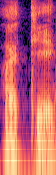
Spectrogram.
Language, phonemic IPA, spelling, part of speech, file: French, /a.kɛ/, acquêt, noun, Fr-acquêt.ogg
- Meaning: 1. acquisition 2. profit; financial gain 3. community property (goods obtained by the spouses during a marriage which become the property of both)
